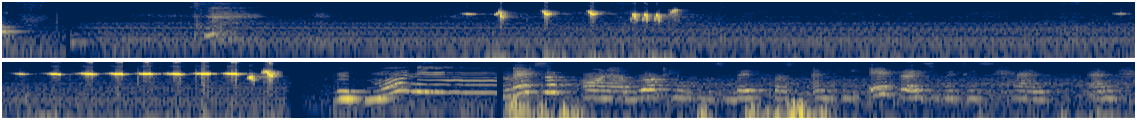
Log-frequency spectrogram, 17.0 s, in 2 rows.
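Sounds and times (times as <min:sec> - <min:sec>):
songbird chirping: 0:03.3 - 0:07.6, 0:08.3 - 0:10.7.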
